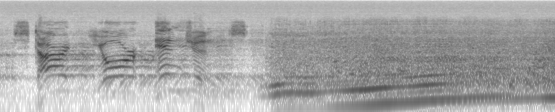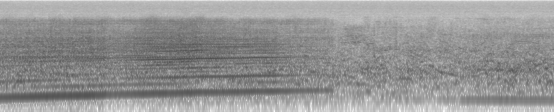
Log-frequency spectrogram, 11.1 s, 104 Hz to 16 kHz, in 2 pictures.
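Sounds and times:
small gasoline engines accelerating: 2.6s - 11.0s.

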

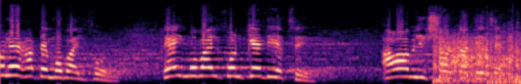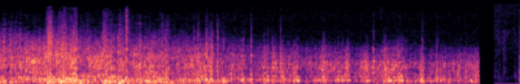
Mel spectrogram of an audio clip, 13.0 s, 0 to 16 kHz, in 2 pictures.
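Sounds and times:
rumbling roar with crackles: 5.4s - 13.0s.

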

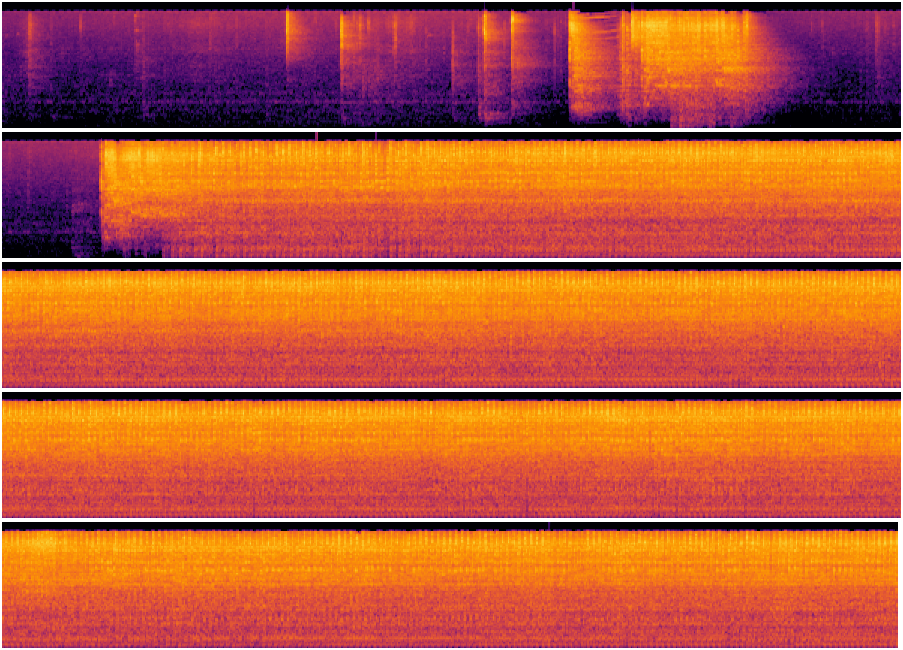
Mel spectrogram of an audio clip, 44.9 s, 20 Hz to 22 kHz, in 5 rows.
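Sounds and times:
small engine idling: 6.3s - 7.4s, 10.0s - 44.9s.

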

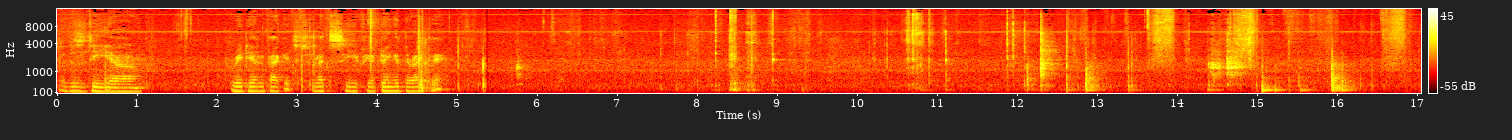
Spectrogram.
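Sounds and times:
knife cutting cardboard: 14.7s - 15.0s, 16.5s - 17.0s.

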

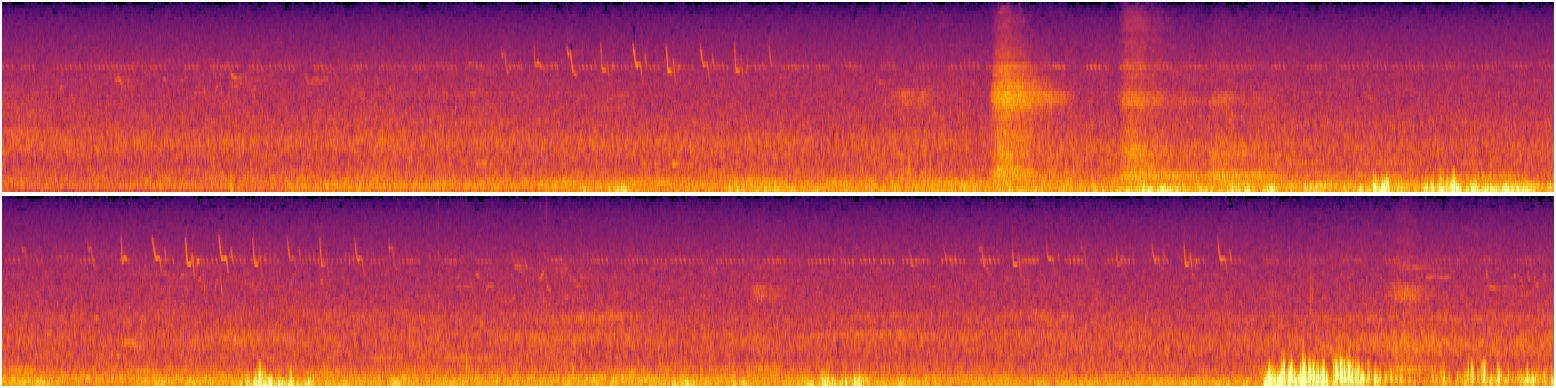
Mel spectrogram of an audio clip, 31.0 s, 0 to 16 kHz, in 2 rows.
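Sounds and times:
wind buffeting microphone: 5.6s - 16.3s, 17.0s - 26.1s, 27.0s - 31.0s.

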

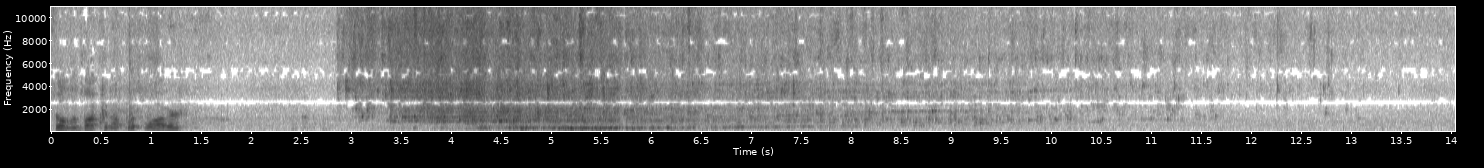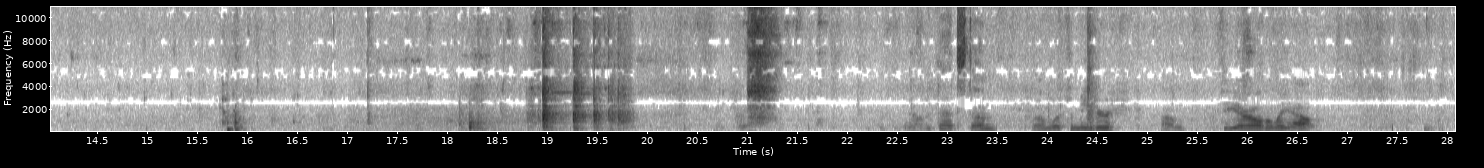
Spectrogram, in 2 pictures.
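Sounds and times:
water pouring into metal bowl: 2.9s - 11.8s.

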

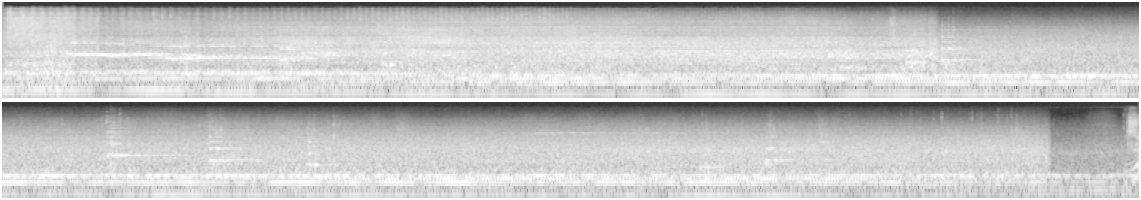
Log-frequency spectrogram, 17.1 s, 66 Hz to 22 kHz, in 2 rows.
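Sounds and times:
suv engine accelerating: 0.0s - 7.8s.

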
